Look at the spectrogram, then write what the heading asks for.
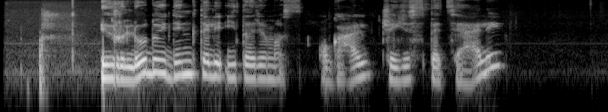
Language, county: Lithuanian, Alytus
